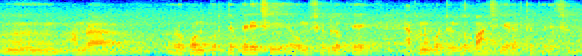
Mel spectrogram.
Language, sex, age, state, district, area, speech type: Bengali, male, 60+, West Bengal, Paschim Bardhaman, urban, spontaneous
